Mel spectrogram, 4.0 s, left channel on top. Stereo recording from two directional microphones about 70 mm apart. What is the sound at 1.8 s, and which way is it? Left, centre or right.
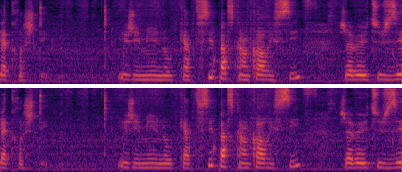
Speech, right.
